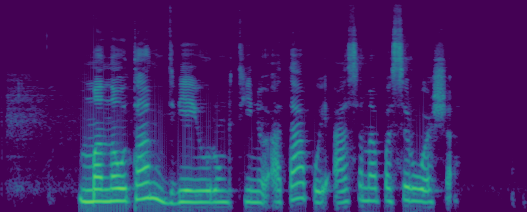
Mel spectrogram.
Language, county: Lithuanian, Kaunas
